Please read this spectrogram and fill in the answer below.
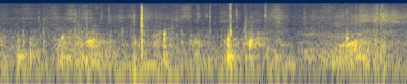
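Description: Light plastic clicks and taps from an action figure and its accessories being handled, with two sharper clicks around the middle.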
